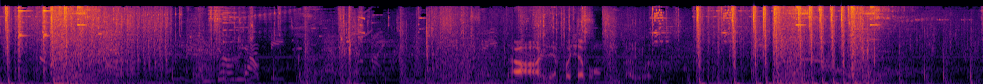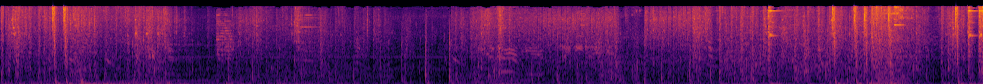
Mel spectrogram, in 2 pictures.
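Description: Rifles fire in rapid bursts of gunshots.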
